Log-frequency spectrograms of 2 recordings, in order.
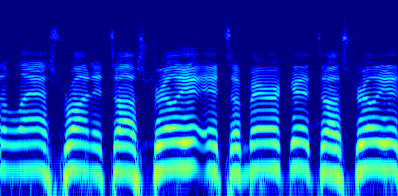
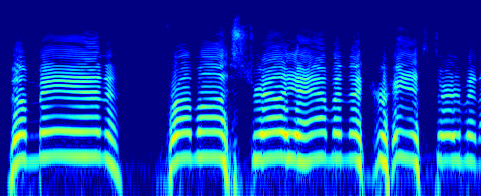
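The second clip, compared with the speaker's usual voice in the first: raised, loud, stretched-out names; big announcer introduction; 6 semitones higher, 7 dB louder than usual. Real, not acted. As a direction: present the champion to the crowd. Announces the skier.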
